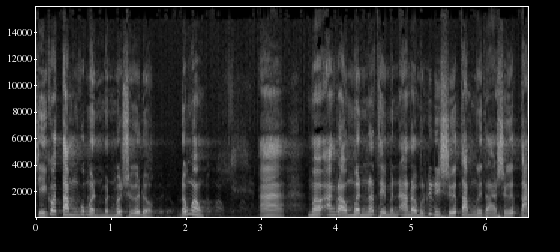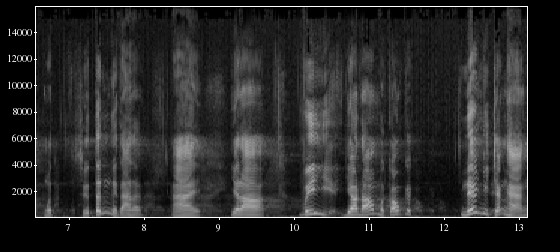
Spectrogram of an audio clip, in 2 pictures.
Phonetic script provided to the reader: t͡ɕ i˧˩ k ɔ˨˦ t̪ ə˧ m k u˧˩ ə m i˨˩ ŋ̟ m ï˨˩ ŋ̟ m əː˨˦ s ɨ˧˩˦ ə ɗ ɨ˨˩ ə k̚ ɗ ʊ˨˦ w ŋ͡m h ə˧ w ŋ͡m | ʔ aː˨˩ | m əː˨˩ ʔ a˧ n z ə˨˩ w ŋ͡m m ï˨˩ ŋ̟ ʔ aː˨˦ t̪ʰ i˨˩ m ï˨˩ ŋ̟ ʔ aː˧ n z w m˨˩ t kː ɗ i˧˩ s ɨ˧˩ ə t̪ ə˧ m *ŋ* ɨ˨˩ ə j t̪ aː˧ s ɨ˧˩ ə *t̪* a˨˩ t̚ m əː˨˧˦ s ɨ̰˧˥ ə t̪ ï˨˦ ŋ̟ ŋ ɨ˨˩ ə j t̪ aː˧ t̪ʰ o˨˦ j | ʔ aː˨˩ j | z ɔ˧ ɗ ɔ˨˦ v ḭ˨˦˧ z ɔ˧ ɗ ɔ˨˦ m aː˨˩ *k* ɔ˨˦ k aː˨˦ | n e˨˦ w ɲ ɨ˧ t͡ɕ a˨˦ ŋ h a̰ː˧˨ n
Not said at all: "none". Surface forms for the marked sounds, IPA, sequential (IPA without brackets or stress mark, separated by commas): ŋ, t̪, k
